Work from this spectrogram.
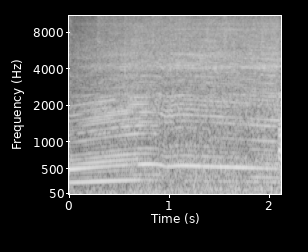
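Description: A Triumph Street Triple RS motorcycle engine runs loud and close, a steady tonal whine that dips and then levels off into a sustained hum.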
